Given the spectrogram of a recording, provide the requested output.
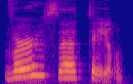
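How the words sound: It is said in a British accent. "That's in British accent"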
